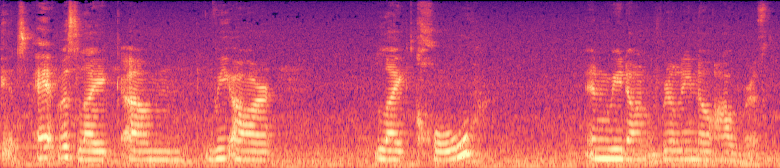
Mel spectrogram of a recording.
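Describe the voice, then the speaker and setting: A woman with a Thai accent speaks at a very slow pace with long, frequent pauses, a medium pitch and fairly even intonation, amid noticeable background noise and audible room echo. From Thailand. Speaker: astrology and oracle card reader. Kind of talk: live stream casual talk. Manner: halting, many fillers.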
